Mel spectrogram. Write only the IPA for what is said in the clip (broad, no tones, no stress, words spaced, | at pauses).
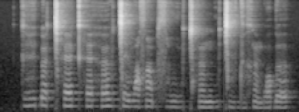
kɛ̤ ɠœǀʰɛkʰɛ hœvǀe vasˤãpsˤə̤ ðˤṳǀʰœ̃ ŋṳǀɛ̤ də̤ xœ̃bɔɠə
